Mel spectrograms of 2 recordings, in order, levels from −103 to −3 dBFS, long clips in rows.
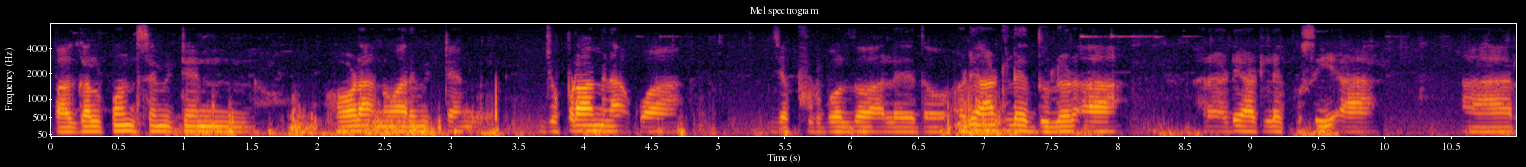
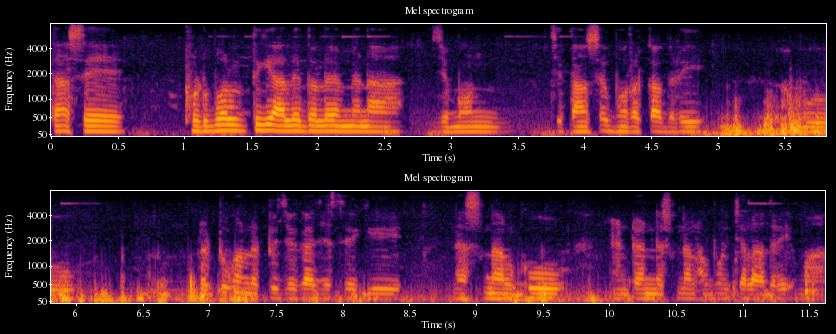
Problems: background sounds at intervals, background conversations at intervals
